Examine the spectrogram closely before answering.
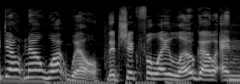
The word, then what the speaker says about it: Chick-fil-A: The Chick-fil-A logo and name is actually a great example of some very clever marketing. First of all, the name is a play on the American pronunciation of filet.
